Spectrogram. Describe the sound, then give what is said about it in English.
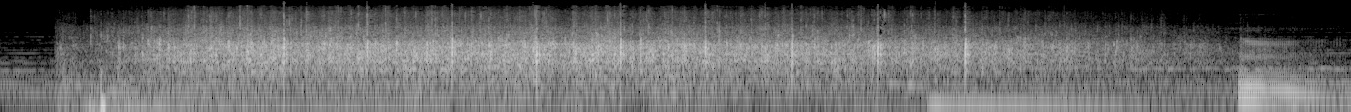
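Audience applause welcomes a star speaker: sustained, dense clapping from a crowd that swells and holds evenly for about six seconds, then drops away as a voice begins. “Would you all please put your hands together and give our wonderful star speaker a big warm welcome.”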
